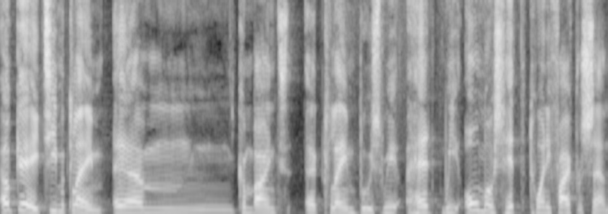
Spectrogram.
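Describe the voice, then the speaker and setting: Recorded with a dry, close sound and no echo, a man with a slight Dutch accent speaks fairly slowly in a high voice, his intonation lively and hardly any pauses breaking it up. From Netherlands. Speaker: gaming streamer. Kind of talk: live stream commentary.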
